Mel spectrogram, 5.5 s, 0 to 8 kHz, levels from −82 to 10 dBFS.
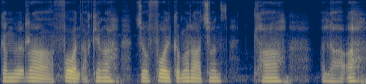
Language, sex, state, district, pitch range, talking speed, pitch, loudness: Mizo, male, Mizoram, Aizawl, 115-125 Hz, 140 wpm, 120 Hz, -20 LUFS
